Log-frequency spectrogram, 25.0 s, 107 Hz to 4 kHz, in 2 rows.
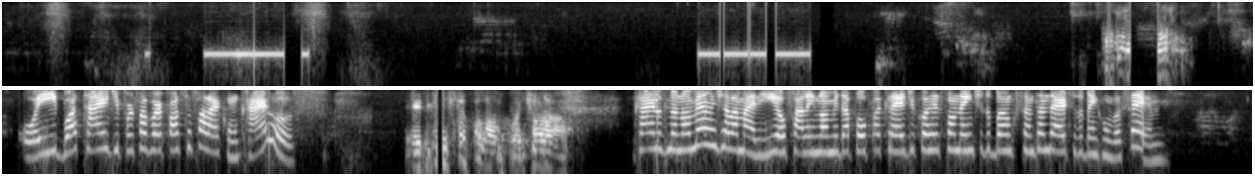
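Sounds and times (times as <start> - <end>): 
telephone ringback tone as a call is placed: 2.0 - 2.9, 7.0 - 8.1
speech: 12.8 - 15.6, 16.6 - 24.2.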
